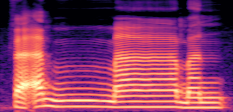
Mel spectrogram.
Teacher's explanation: প্রথমে গুন্না তারপরে আবার একটু টান রয়েছে মাদ রয়েছে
